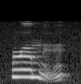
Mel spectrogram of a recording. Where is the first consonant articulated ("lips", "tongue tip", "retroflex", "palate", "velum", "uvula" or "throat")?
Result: retroflex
